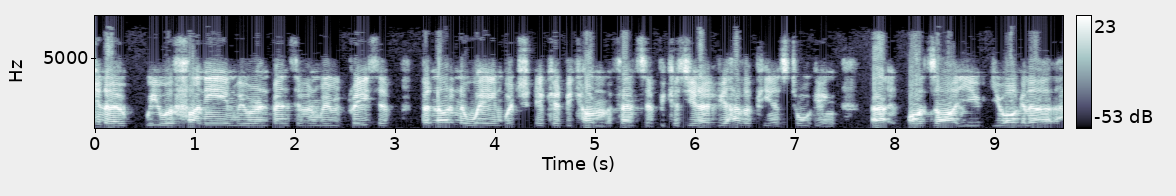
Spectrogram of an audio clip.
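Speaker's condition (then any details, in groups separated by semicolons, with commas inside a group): No condition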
